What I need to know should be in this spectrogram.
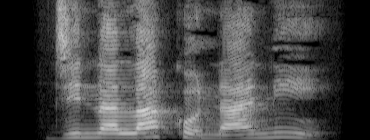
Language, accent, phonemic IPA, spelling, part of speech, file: Swahili, Kenya, /ˈʄi.nɑ ˈlɑ.kɔ ˈnɑ.ni/, jina lako nani, phrase, Sw-ke-jina lako nani.flac
- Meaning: what is your name?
